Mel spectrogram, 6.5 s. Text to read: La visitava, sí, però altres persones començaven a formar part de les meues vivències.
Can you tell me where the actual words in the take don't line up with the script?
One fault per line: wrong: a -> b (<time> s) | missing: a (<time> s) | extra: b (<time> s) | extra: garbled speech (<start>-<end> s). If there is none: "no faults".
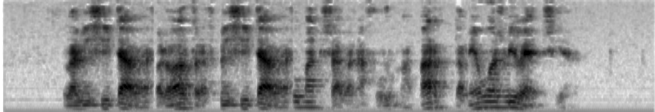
missing: sí (1.4 s)
wrong: persones -> visitava (2.2 s)
missing: les (4.7 s)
